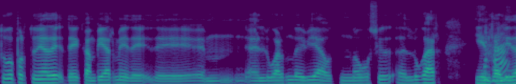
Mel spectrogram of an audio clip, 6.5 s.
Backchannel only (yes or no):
yes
